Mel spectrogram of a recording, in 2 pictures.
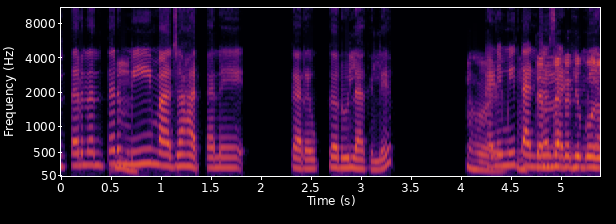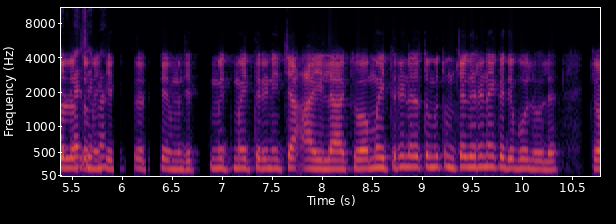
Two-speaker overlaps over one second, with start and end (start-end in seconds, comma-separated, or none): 4.2-5.8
